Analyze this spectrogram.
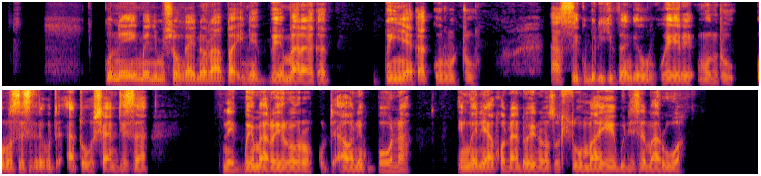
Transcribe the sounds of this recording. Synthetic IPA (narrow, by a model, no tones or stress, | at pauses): kune̞imwe̞nimiʃo̞ŋɡaino̞ɾapa̰ʔḭne̞ɡʱwe̞maɾaka | ɡʱwiɲakakuɾutu | a̰sikuɓuɗikid͡zaŋɡe̞urwe̞ɾe̞muntʰuː | no̞sisirekutiʔato̞uʃandisa | ne̞ɡʱwe̞maɾoiɾo̞ɾo̞kutia̰one̞kupo̞ːna | imwe̞nijako̞nando̞ino̞zo̞ɬumaje̞iɓuɗise̞maɾuːwa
